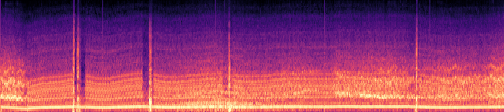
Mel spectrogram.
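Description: A car engine hums steadily, its pitch rising slightly as it speeds up.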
